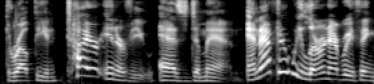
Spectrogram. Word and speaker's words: D-Man: Pronounced Deman, as Anna says it.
